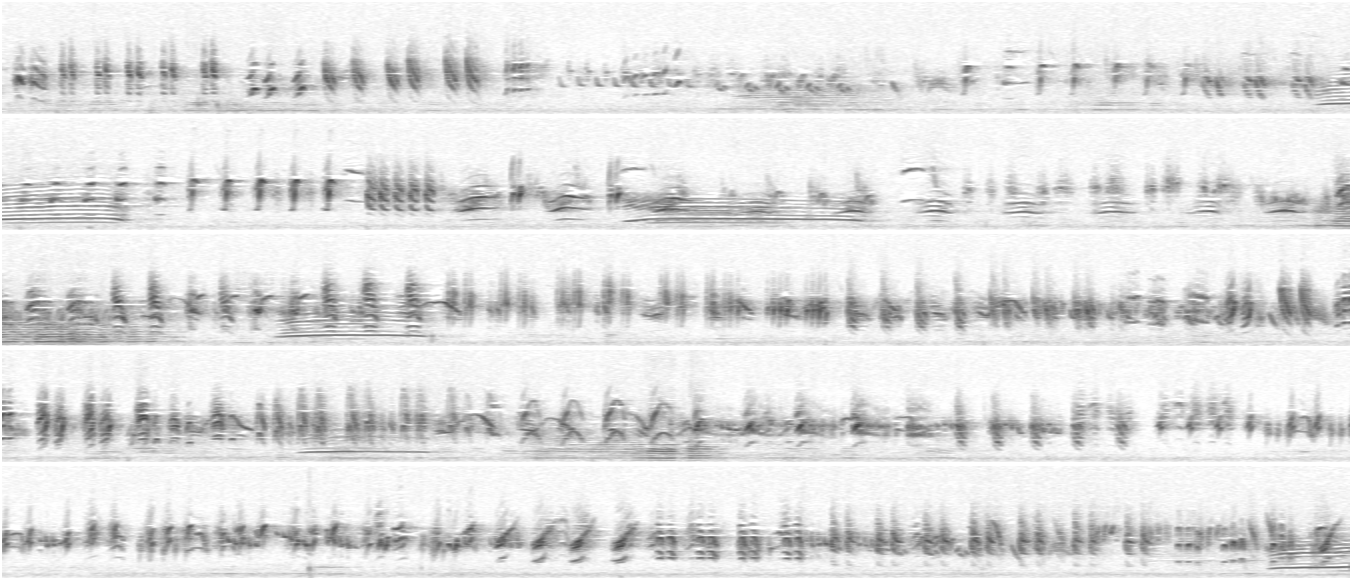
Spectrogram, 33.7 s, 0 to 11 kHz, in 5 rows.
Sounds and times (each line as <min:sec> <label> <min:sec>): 0:00.0 Reed Warblers singing 0:33.7
0:06.6 sheep 0:07.4
0:09.8 sheep 0:11.1
0:12.9 bees 0:14.4
0:14.8 sheep 0:15.7
0:21.6 sheep 0:22.5
0:33.2 sheep 0:33.7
